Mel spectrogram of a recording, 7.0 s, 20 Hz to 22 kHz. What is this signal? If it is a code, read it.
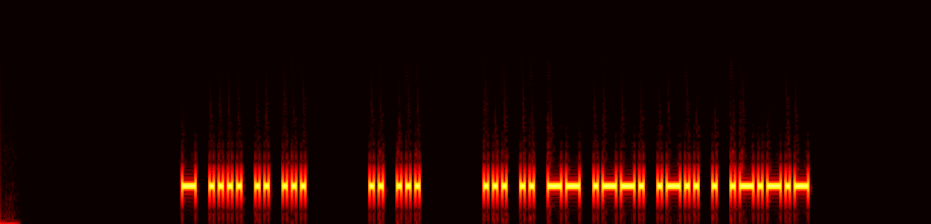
Morse code, heard as a keyed tone, about 34 wpm, 700 Hz. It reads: THIS IS SIMPLE.
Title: 2x Word-Spacing - Sentences from Top 400 Words - 35wpm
